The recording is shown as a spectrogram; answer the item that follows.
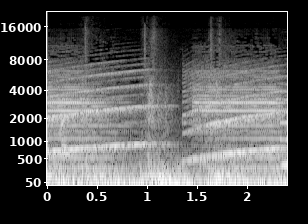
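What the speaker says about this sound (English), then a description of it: "Alarm. Structural damage. Warning." An alarm siren wails in the Space Marine video game, a loud, steady electronic tone sweeping up and down in repeated cycles over a rumbling background, with no voices heard.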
